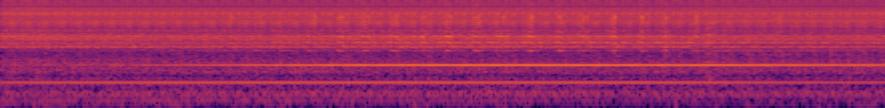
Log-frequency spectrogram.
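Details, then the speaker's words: Untested mystery PC floppy drive with clean heads, microphone near the disc while closing the drive: thin steady whine with higher tone rising midway; unhappy drive sound, RPM cannot even be tested, cause unknown, capacitors suspected. "that is definitely like an unhappy Drive sound right there let's try testing the RPM here sounds like it's not working correctly and I couldn't tell you why"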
